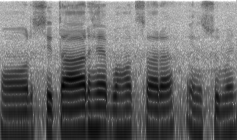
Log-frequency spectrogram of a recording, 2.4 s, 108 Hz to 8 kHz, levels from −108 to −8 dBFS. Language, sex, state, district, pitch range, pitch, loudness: Hindi, male, Chhattisgarh, Raipur, 135-140 Hz, 140 Hz, -16 LUFS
